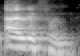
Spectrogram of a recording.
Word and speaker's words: elephant: I would like to say that this is pronounced as F. Okay. Like phone. We say phone. We say elephant. Elephant.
